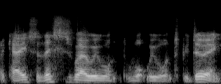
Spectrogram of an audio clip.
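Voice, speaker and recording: Very fast and fairly low, a man's voice comes through dry and close with no echo. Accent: British. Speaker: podcast host, ads marketer. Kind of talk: tutorial. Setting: studio, talking to camera. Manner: halting.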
